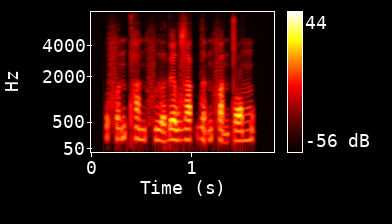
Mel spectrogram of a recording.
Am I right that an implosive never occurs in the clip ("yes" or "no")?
no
